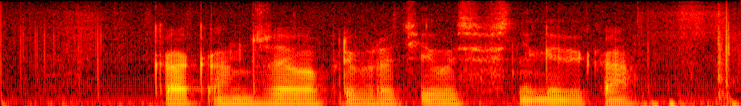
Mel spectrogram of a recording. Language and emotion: Russian, neutral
